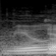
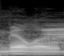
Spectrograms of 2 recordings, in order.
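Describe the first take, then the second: First: The first vowel sounds like 'mule'. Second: The first vowel sounds like 'mill'. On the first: This is how the player says his own name. "I think he pronounces it Mueller" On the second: This is how the announcer in the gym says it. "P A guy here keeps saying Miller"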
